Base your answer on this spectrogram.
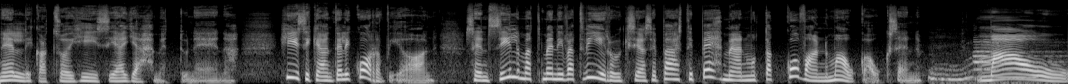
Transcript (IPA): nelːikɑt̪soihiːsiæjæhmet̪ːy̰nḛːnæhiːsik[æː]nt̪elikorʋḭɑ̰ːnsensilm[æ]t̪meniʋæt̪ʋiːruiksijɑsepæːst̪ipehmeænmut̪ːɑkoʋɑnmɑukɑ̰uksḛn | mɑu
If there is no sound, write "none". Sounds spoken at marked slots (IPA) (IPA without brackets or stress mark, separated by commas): æː, æ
